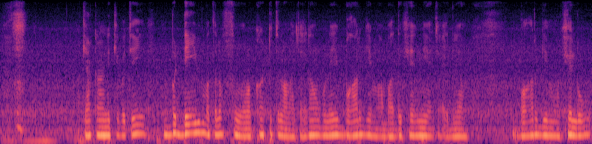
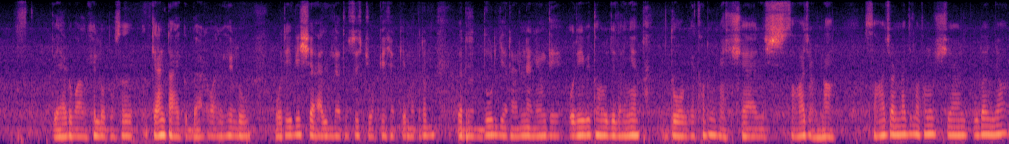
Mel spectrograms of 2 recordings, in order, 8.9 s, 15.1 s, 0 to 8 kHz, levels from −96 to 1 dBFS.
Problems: constant background noise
